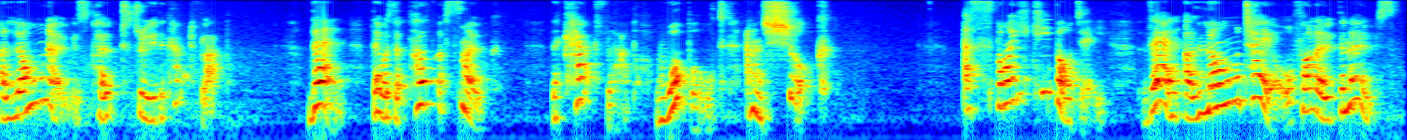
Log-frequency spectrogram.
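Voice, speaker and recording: A woman reading a children's picture book aloud as a storyteller, with dramatic, deliberate emphasis. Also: high voice, very animated. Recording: roomy indoor echo.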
